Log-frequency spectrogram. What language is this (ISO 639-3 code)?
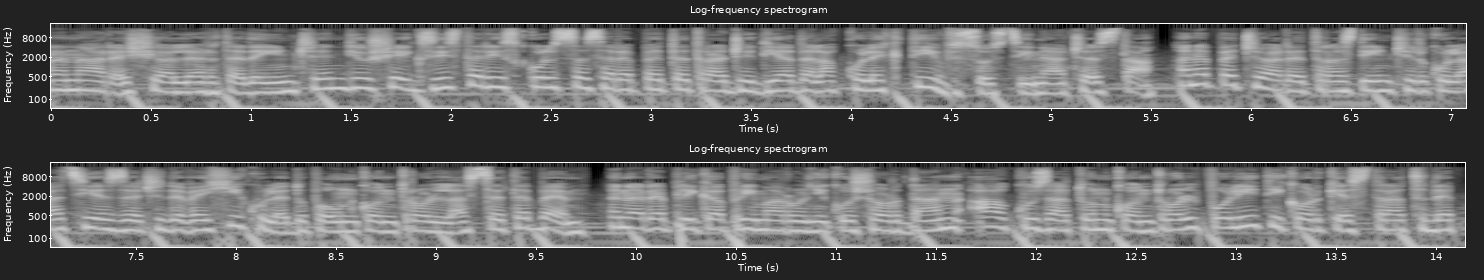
ron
